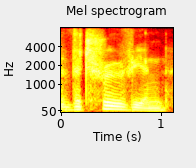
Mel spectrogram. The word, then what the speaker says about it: Vitruvian: So what I said was this is Vituvian. Vuvian. A vituvian. Vituvian. Yeah, that's pretty good. Yes. So there's two V's and it makes it slightly tricky, I guess.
